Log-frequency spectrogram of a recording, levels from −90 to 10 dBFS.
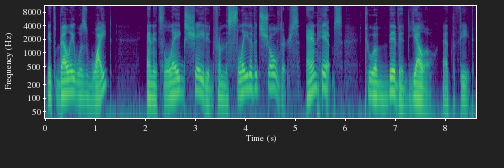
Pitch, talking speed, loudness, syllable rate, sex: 115 Hz, 160 wpm, -20 LUFS, 4.1 syllables/s, male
